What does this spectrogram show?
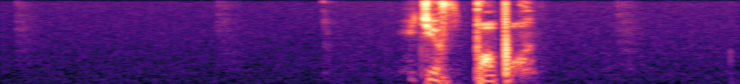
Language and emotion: Russian, angry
